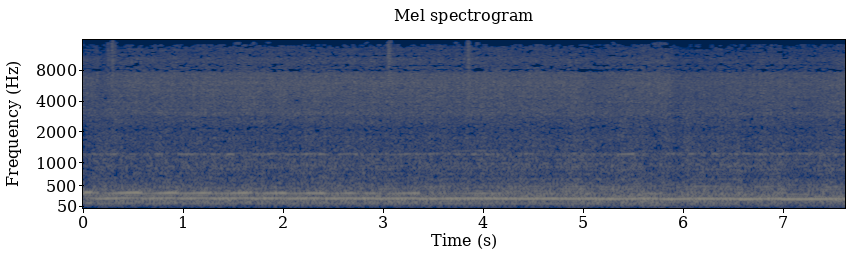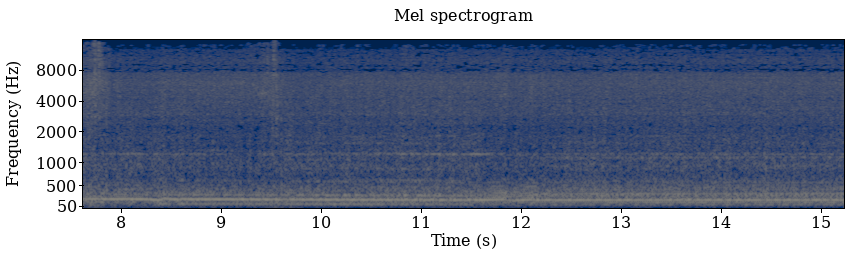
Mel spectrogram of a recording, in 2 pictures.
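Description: Cabin sound of a Dajiang mini van driving on a wet road: a steady engine drone over tyre and road noise. The engine note drops slightly a little past eight seconds and again near twelve seconds.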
